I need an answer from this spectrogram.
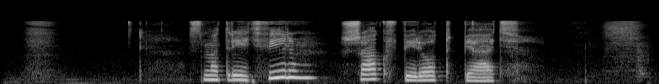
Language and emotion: Russian, neutral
